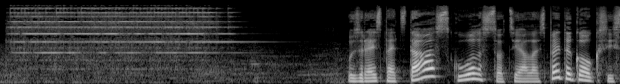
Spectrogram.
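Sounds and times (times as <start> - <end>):
school bell ringing for class: 0.0 - 2.9
speech: 3.5 - 6.1.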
